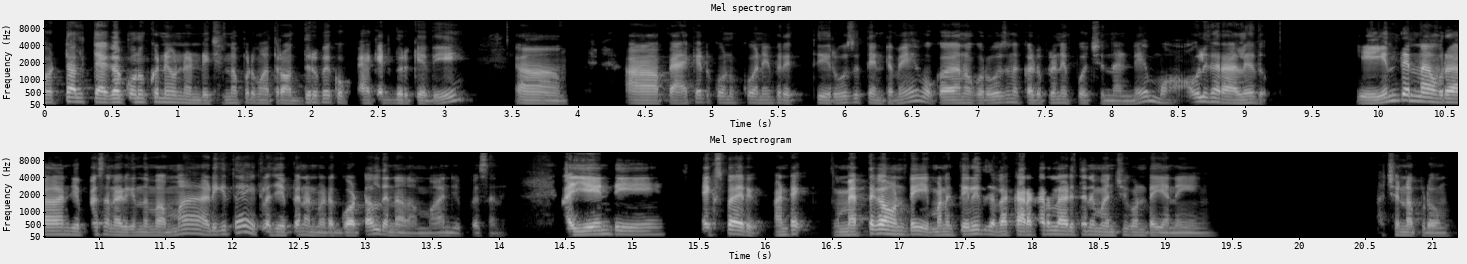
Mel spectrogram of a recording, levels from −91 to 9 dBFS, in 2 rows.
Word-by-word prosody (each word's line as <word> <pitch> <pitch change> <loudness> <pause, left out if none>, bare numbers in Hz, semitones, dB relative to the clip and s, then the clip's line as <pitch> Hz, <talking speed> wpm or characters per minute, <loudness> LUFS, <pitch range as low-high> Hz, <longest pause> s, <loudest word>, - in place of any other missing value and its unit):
గొట్టాలు 160 +3 +2
తెగ 145 +1 +6
కొనుకునే 150 0 -2
ఉన్నా 125 -3 -5
అండి 110 -1 -6
చిన్నపుడు 120 0 -9
మాత్రం. 110 0 -4
అర్ధ 105 - -17
రూపాయికొక 145 +1 -6
ప్యాకెట్ - - -1
దొరికేది. - - -4 0.6
ఆ! - - +2 0.8
ఆ - - +1 0.2
ప్యాకెట్ 115 +5 -1
కొనుకొని 120 -1 -9
ప్రతిరోజు 130 - -9
తినటమే. 110 +1 -5 0.2
ఒకానొక 115 -1 -1
రోజు 130 +2 -6
నాకు - - -10
కడుపులో - - -5
నొప్పి - - -9
వచ్చిందండి. 100 - -9
మాములుగా 165 -1 -4
రాలేదు. 120 +3 -1 0.8
"ఎం 120 - +2
తిన్నావురా?" 165 -9 +5
అని 135 -2 -6
చెప్పేసినడిగింది 115 -5 -2
మా 110 - 0
అమ్మ. 120 - -6 0.2
అడిగితే 155 +11 -3
ఇట్లా - - -4
చెప్పానన్నమాట 115 -3 -3
గొట్టలు 110 - +1
తిన్నానమ్మ 95 -4 -8
అని 105 - -13
చెప్పేసని. - - -14 0.5
అయేంటి 145 +2 +7 0.6
ఎక్స్‌పైర్డ్ - - +4 0.2
అంటే - - +1 0.4
మెత్తగా 170 +7 +8
ఉంటాయి. 140 -1 +3
మనకు 120 -1 -3
తెలీదు 155 +2 +1
కదా! 130 - +2
కరకరలాడితేనే 135 -1 +4
మంచిగుంటాయని... 110 -4 -5 1.5
చిన్నప్పుడు. 95 - -3
125 Hz, 140 wpm, -25 LUFS, 110-145 Hz, 1.5 s, మెత్తగా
